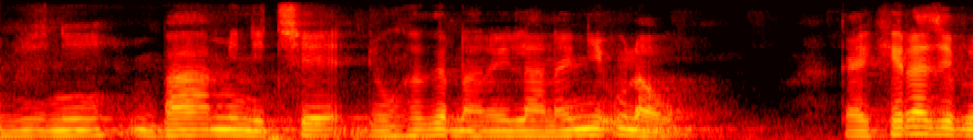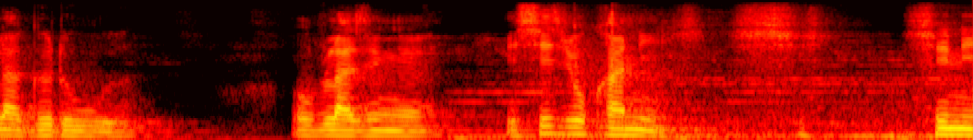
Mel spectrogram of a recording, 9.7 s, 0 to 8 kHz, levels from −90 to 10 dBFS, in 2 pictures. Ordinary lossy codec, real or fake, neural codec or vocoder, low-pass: none; real; none; 7.2 kHz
